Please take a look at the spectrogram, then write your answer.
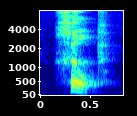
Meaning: fly; opening in a man's pants to facilitate relieving himself
- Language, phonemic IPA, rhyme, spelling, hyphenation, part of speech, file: Dutch, /ɣʏlp/, -ʏlp, gulp, gulp, noun, Nl-gulp.ogg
